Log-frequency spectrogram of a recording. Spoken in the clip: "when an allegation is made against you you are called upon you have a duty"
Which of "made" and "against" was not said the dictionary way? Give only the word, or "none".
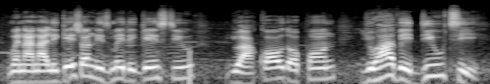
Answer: none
